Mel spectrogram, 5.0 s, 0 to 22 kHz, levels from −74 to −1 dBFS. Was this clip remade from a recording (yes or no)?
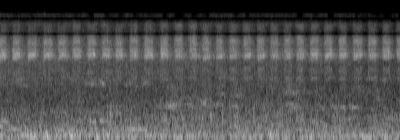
yes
